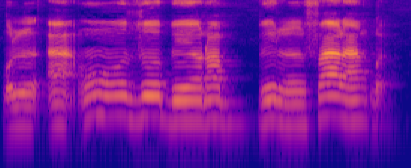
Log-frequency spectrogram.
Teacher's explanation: ada bacaan qalqalah yaitu memantul, ada huruf qaf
